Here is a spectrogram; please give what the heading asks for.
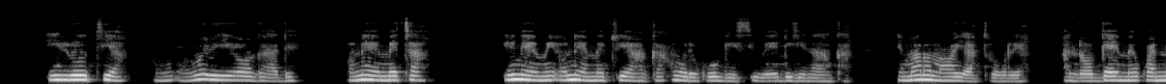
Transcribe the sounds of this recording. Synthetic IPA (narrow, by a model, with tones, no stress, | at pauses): i˦ɾo˦ta˦˨ | ŋʷe˦ɾi˦ɦɔ˦ɡa˨a˨dɪ˦ | ɔ˦ne˦˨me˦t͡ʃa˦ | i˦ne˨˦o˦ne˨me˦tʊ˦ja˦˨ka˦ŋʷe˨ɾe˨kʷo˦ɡe˨si˦we˨˦dɪ˦ɡɪ˦na˨ka˦ | ɪ˨ma˦ɾʊ˦nɔ˨˦ja˨tʰʊ˨ɾja˦ | a˨n˨dɔ˨ɡe˦me˦kʷa˦n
